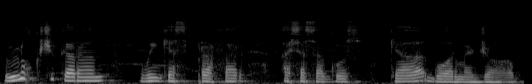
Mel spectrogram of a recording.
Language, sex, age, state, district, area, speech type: Kashmiri, male, 45-60, Jammu and Kashmir, Srinagar, urban, spontaneous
